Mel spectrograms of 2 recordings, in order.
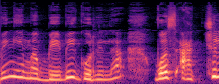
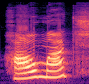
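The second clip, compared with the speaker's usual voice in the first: brutal interruption; 3 semitones higher, 9 dB louder than usual. Acted. Wife cutting her husband off with a loud, hard demand. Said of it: "Jackie interrupted brutally".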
